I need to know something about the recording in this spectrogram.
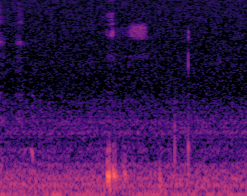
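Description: Quiet room tone from a home recording setup in a pause of a man's voiceover, with one faint, short sound about a second in.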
